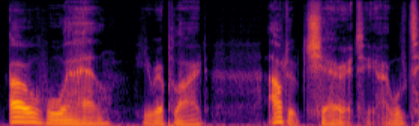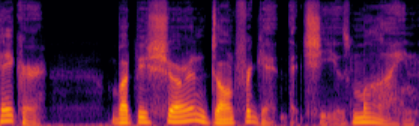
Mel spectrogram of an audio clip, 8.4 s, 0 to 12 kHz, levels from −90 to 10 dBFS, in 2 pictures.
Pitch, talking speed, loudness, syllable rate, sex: 100 Hz, 150 wpm, -20 LUFS, 3.8 syllables/s, male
